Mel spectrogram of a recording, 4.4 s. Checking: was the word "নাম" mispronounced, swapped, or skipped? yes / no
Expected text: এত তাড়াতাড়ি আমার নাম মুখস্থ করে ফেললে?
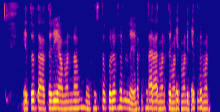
no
